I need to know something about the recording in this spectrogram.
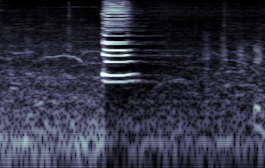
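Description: A tram's bell rings sharply.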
